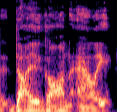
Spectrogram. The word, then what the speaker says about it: Diagon Alley: I have always said Diagon Alley. I have put the stress on the last syllable of Diagon because it sounds more, I don't know, wizardy.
